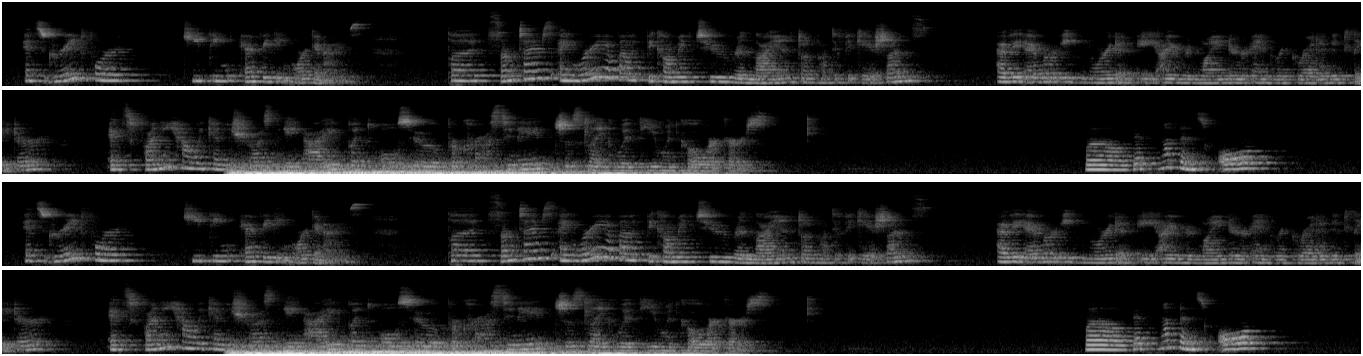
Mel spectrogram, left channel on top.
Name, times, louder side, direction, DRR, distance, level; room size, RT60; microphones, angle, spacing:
voice 1, 0.2-1.2 1.8-3.9 4.5-9.2 9.9-14.0 14.6-21.2, left 1 dB, 10° left, -1 dB, 0.6 m, -34 dB
sound 1, 15.8-20.6, equal, 70° right, 0.8 m, -16 dB
voice 2, 24.4-26.1, right 1 dB, 35° right, 0 dB, 0.5 m, -28 dB
4.2 x 3.0 x 2.5 m, 0.77 s
head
